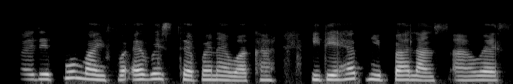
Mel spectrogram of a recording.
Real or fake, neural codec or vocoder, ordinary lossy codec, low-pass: real; none; Opus, 32 kbps; 7.2 kHz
